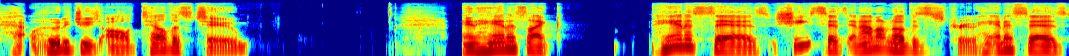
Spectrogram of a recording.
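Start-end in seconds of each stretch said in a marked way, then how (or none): none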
